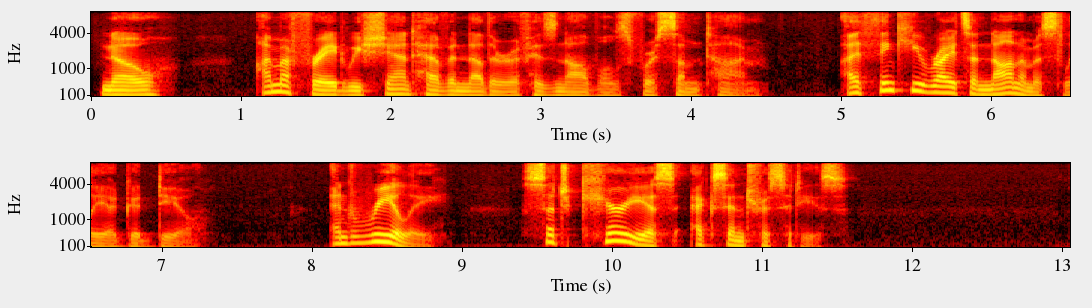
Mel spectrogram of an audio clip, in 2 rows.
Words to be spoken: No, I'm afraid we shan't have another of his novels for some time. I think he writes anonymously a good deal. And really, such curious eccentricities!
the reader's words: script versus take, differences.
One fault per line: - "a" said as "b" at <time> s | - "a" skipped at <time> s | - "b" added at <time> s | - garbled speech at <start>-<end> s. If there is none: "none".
none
